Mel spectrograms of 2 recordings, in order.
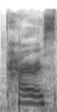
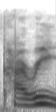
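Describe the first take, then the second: First: Paris is pronounced the English way, with final s. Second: Paris is pronounced the French way, without final s.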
